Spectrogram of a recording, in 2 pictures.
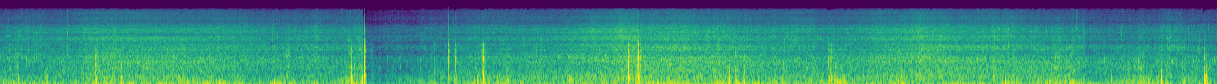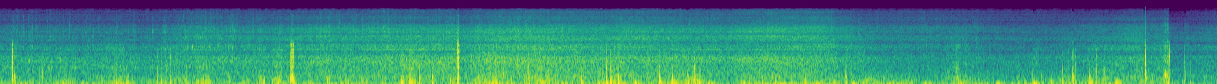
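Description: Shallow surf washing and splashing around legs wading through it, with wind rumbling on the microphone and scattered sharp knocks.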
